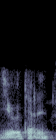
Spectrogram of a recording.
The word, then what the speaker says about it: zero tone: That's one that works better if you're reading it, because it's spelled almost exactly like serotonin, but it's zero tone.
